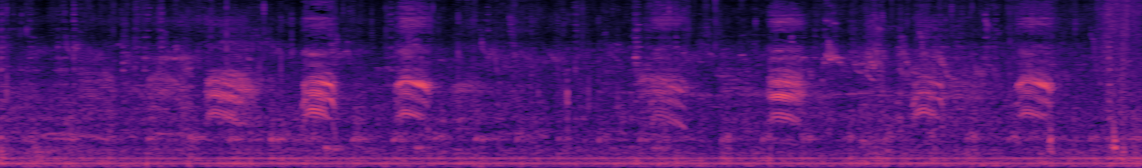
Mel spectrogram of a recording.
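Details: Crows squabbling over food give rough, hoarse caws spaced unevenly about a second apart, against a constant low hum and background noise.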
